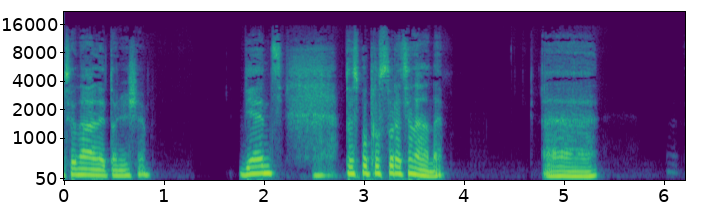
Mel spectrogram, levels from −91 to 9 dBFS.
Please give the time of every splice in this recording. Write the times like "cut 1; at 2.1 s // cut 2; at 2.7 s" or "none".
none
